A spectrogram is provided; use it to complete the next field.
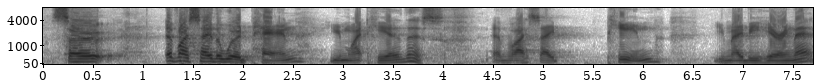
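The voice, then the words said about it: New Zealand accent. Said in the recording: “my accent's hard to understand ... the New Zealand accent”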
